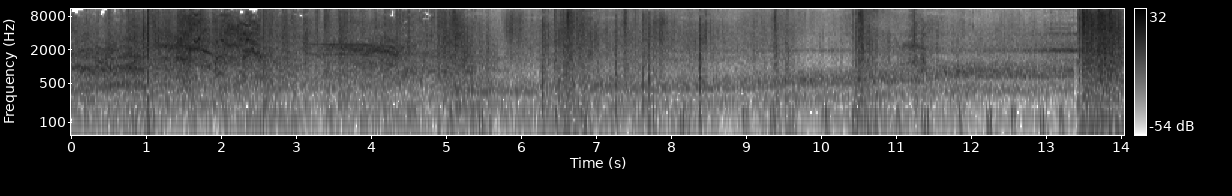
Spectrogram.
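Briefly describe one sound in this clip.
Loud thumps and blasts go off now and then.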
